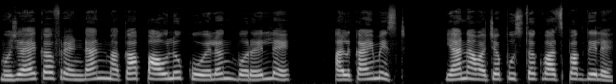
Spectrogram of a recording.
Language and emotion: Goan Konkani, neutral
